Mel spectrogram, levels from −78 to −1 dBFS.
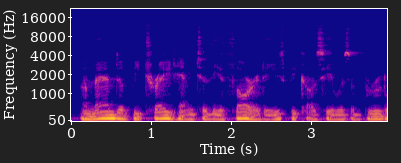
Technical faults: channel delay (comb filtering); drift correction step

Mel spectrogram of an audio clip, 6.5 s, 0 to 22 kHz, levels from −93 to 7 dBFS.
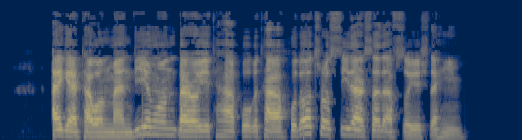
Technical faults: overlapping chunks

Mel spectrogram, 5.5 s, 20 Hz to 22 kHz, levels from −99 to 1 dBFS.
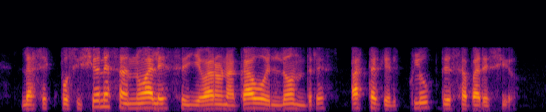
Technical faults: none

